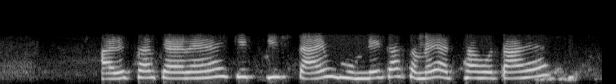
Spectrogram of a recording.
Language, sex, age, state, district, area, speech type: Hindi, female, 45-60, Uttar Pradesh, Hardoi, rural, conversation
